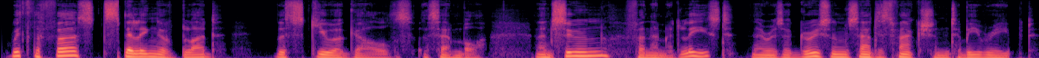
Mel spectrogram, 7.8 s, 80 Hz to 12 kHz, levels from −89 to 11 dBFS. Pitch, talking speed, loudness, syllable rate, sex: 120 Hz, 185 wpm, -21 LUFS, 5.1 syllables/s, male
